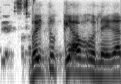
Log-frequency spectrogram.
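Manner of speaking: ordinary talk, nothing marked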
